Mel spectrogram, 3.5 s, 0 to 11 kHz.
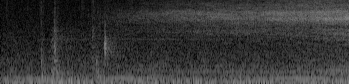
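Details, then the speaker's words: Refrigerator/freezer sealed-system recover and recharge: compressor switched on with low side closed to pump air out before weighing in 7 ounces of refrigerant; a few clicks then a steady rising hiss of air discharging, normal pump-down. "You can hear the air coming out of there."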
